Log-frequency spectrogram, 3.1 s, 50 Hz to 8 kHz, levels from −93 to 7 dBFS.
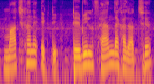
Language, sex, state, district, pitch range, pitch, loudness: Bengali, male, West Bengal, Cooch Behar, 125-160 Hz, 135 Hz, -16 LUFS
